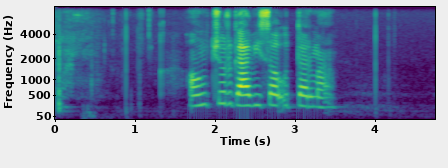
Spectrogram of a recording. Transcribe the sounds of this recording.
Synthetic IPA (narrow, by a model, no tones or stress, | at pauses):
ɦʌŋt͡surɡaβisʌut̪ːʌrma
